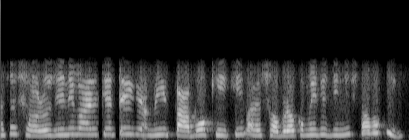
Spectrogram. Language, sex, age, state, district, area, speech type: Bengali, female, 18-30, West Bengal, Kolkata, urban, conversation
